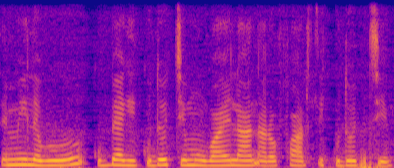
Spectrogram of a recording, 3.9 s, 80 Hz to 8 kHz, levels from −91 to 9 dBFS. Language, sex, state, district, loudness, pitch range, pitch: Chakma, female, Tripura, West Tripura, -14 LUFS, 220-250 Hz, 230 Hz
